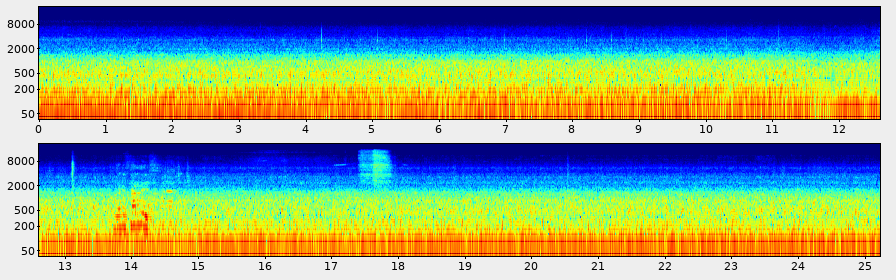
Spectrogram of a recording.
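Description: A truck engine rumbles steadily from inside the cab as it rolls slowly forward.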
